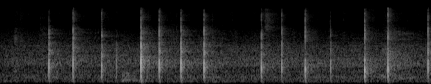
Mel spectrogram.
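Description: Chalk writing on a chalkboard: a dozen or so sharp, uneven taps as the chalk strikes the board with each stroke, starting about half a second in.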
